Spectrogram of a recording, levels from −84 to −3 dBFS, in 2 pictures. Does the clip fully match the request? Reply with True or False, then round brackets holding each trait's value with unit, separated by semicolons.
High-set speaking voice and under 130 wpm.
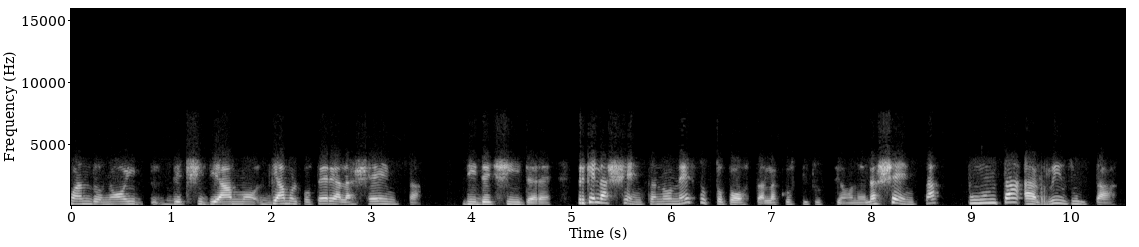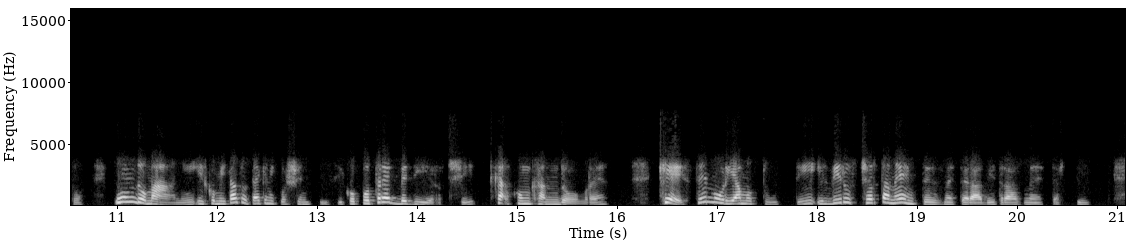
True (195 Hz; 120 wpm)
